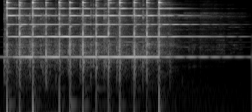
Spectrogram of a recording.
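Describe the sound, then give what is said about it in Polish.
A small bell rings in a rapid trill of about a dozen quick, bright metallic strikes, then its high tone lingers and fades away. No one speaks. “Dzwonek, z pewnością dzwonek, najchętniej elektryczny.”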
